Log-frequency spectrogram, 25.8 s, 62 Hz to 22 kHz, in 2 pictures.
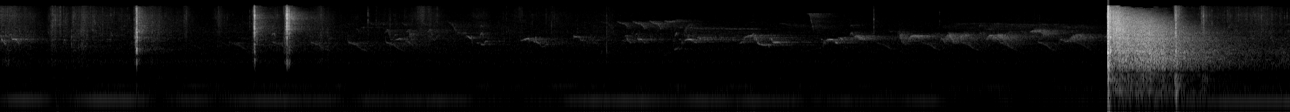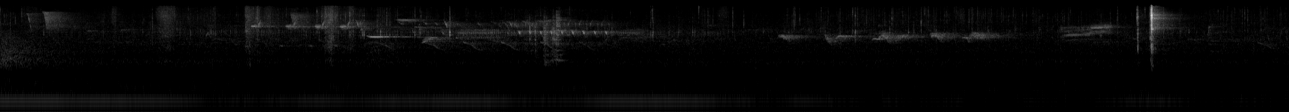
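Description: A single .22 LR shot from a Ruger Mark III 22/45 pistol with a 4-inch barrel, about eleven seconds in: a sharp crack that echoes and dies away over about a second. Birds chirp throughout, with a few short sharp clicks before and after the shot.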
